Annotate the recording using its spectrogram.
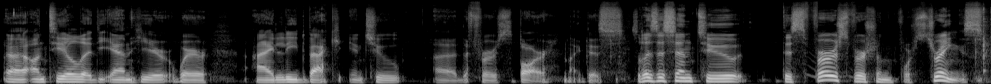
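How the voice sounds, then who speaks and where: A man giving an informal music tutorial as a composer, thinking aloud in a halting way. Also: fairly low pitch, a little mellow. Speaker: composer teaching orchestration.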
